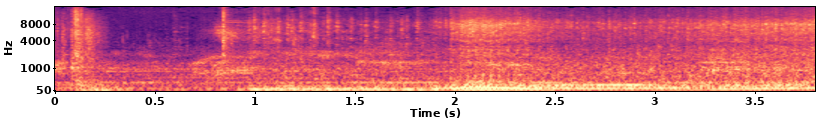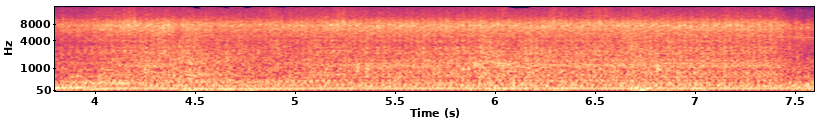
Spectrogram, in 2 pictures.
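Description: A car engine starts up and rumbles steadily, revving.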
